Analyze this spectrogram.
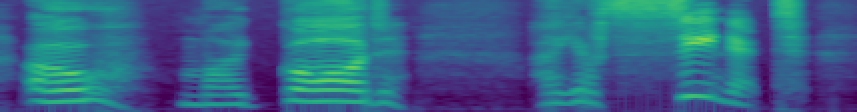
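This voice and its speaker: In a put-on character voice, a woman sounds husky and high-pitched, with lively intonation. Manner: groaning, horrified.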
